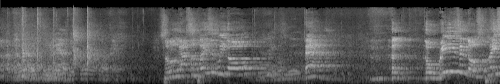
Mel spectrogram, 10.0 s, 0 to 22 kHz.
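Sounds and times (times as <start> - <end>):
man preaching into a microphone: 3.2 - 5.4, 6.0 - 6.8, 7.7 - 10.0.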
